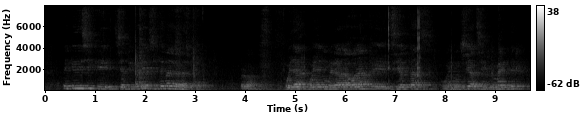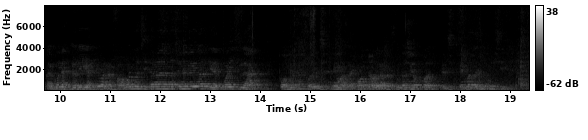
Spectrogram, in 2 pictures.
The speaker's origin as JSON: {"language": "Spanish", "country": "Argentina", "said": "ya somos todos argentinos. Porque si nosotros tuvimos un abuelo turco, un abuelo italiano, un abuelo español, o un bisabuelo ya, yo creo que soy de los más chicos que tenía abuelo"}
